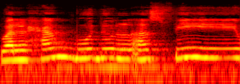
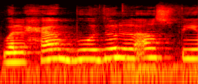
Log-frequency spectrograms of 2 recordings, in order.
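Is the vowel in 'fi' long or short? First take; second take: long; short. First: The vowel in fi is drawn out long. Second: The vowel in fi is kept short. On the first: The speaker calls it wrong. "fi-nya tadi wijya membacanya dipanjangkan" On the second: The speaker calls it right. "fi-nya cukup uh, satu harokat aja"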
